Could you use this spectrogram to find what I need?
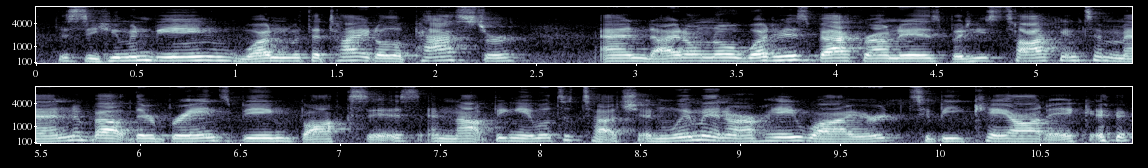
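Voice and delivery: ordinary talk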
